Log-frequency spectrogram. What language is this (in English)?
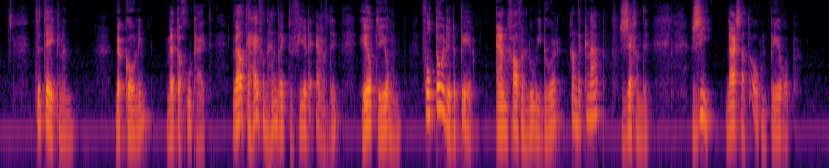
Dutch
